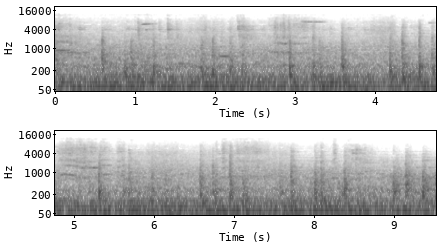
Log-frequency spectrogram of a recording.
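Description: White Pass and Yukon Route passenger train running on the rails, heard from aboard: a steady low rumble with frequent clicking and rattling from the wheels and track, and a few brief faint wheel squeals.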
